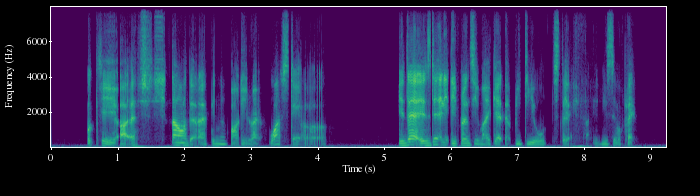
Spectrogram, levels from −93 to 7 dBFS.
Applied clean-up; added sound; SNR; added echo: neural diffusion model UNIVERSE++.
